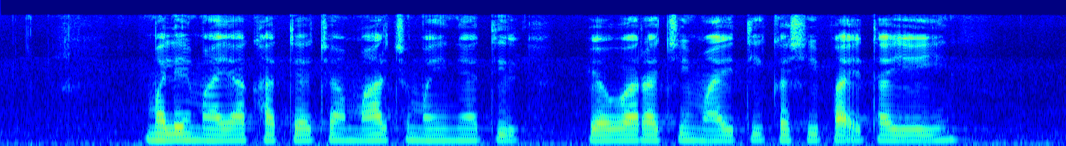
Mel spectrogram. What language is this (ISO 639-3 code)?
mar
